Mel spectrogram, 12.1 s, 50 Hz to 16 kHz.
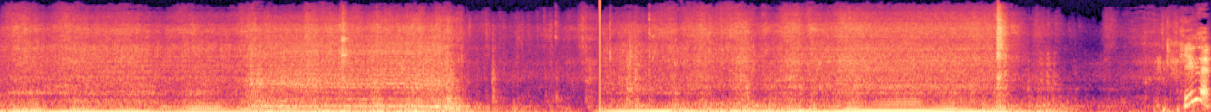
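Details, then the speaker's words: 1963 Ford Falcon Ranchero ute, abandoned for years in a wrecking yard, first start: engine revs up then sags and nearly stalls twice as throttle opens, stumbling lean; owner suspects vacuum leak or blocked carburetor idle circuit. "that's sort of telling me leaning out um maybe maybe a vacuum leak or maybe just the idle circuit is really blocked"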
